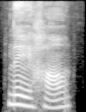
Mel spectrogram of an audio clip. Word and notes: 内行: nèi háng

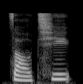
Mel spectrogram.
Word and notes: 早期: zǎo qī

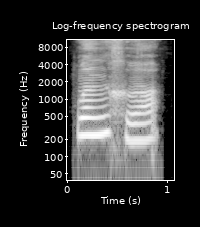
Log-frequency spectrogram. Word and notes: 温和: wēn hé

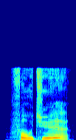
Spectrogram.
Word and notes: 否决: fǒu jué

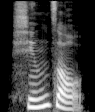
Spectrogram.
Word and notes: 行走: xíng zǒu

